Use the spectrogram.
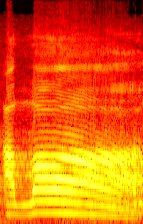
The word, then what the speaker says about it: আল্লাহ: পাকের নামের উচ্চারণ হচ্ছে আল্লাহ মুখটা একটু গোল হয়ে যাবে বলেন আল্লাহ আল্লাহ সুবহানাল্লাহ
